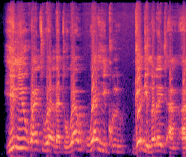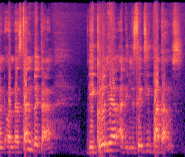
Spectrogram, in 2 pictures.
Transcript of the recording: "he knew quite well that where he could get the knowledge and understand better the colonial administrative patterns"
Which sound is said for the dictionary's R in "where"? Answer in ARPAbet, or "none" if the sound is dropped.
W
